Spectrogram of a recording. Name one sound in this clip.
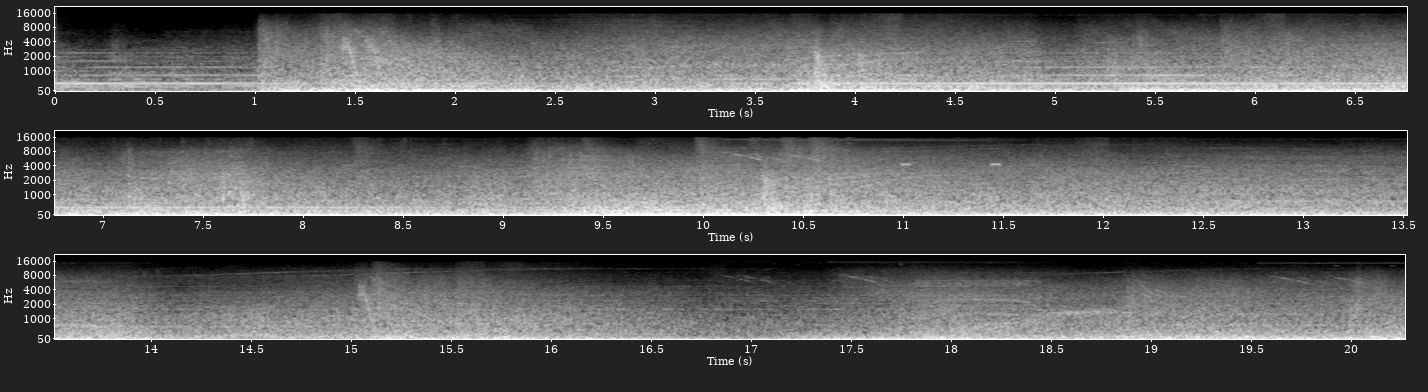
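Rapid gunfire crackles.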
